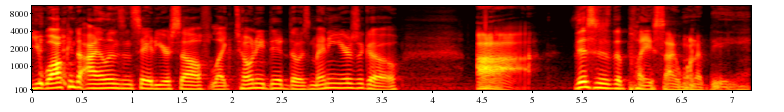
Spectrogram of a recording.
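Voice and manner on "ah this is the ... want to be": put-on salty pirate-style accent. Retelling what Tony said walking into Islands, in a pirate accent. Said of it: "That pirate accent".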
